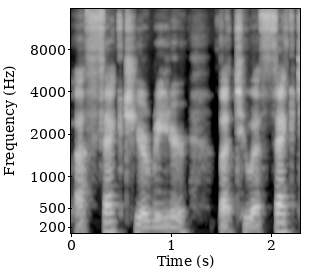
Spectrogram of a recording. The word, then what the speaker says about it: affect: And in this case, it is pronounced as affect.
